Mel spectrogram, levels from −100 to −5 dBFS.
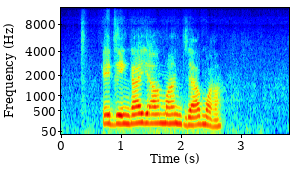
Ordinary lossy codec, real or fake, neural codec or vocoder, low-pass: Opus, 16 kbps; fake; codec, 16 kHz in and 24 kHz out, 0.6 kbps, FocalCodec, streaming, 2048 codes; 10.8 kHz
